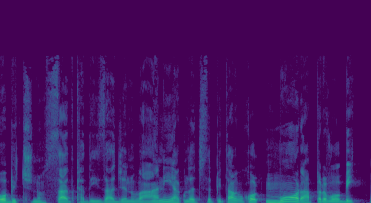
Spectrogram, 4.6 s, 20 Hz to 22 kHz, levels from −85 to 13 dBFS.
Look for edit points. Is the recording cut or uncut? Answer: cut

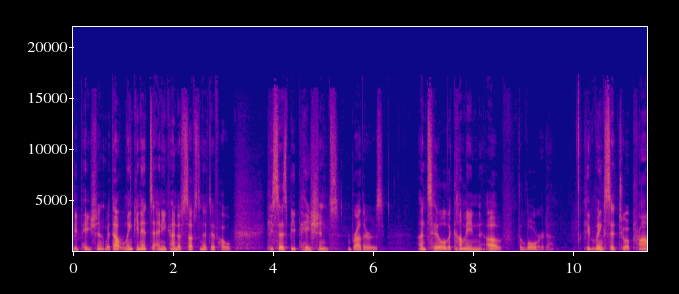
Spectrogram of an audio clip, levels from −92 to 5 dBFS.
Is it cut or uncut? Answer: uncut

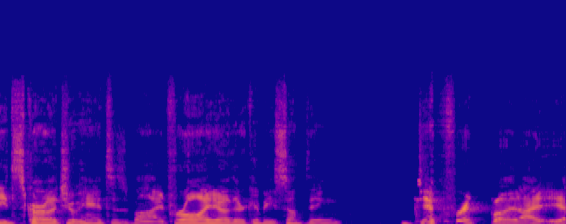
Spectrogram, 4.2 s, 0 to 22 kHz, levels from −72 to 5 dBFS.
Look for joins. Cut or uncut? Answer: uncut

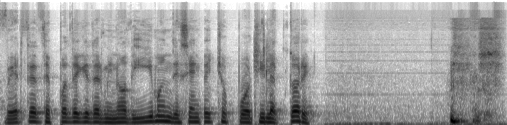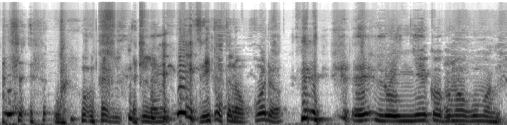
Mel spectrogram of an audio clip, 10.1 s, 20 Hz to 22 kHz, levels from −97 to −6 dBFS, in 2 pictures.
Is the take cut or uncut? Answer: cut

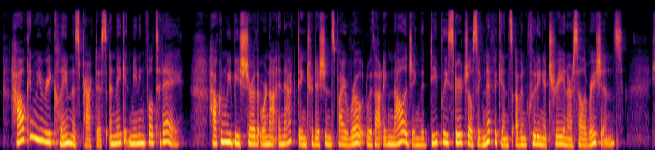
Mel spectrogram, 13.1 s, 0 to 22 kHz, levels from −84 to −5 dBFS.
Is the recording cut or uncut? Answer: uncut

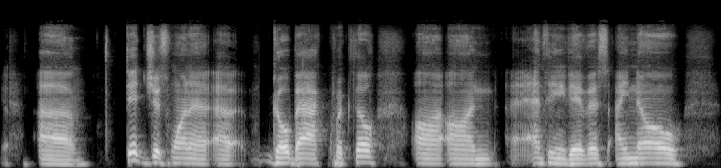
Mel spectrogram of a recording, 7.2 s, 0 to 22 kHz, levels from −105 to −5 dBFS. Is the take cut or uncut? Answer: cut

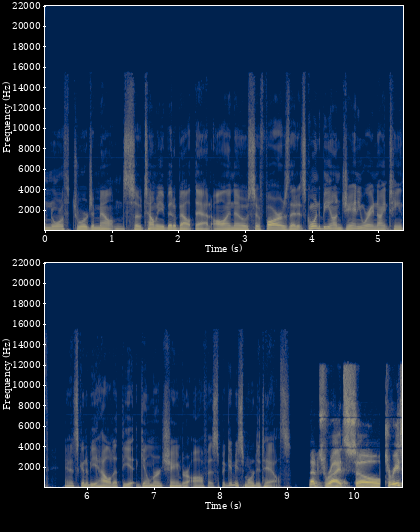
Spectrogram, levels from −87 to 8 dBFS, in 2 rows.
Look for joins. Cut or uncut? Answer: uncut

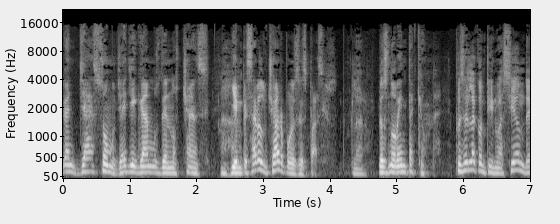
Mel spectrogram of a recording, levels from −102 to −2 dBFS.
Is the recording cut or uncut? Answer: cut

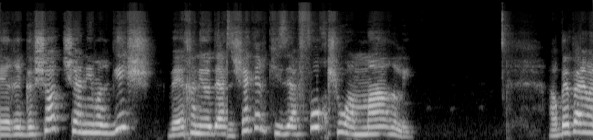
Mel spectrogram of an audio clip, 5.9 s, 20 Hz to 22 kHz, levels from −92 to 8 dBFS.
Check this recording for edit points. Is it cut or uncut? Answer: cut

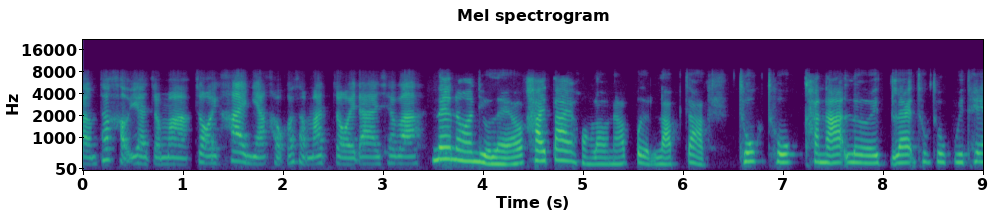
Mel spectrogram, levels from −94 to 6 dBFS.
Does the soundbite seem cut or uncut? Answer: cut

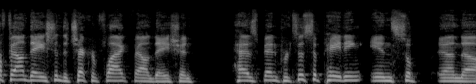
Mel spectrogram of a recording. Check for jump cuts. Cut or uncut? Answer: uncut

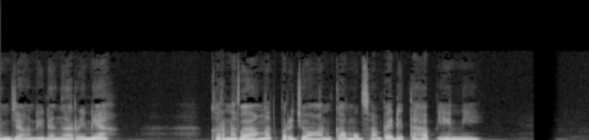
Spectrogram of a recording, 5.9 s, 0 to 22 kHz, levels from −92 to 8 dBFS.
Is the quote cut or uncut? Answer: cut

